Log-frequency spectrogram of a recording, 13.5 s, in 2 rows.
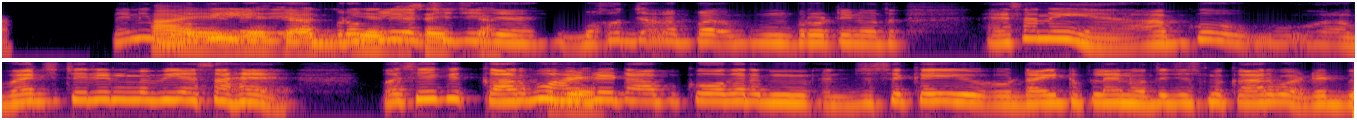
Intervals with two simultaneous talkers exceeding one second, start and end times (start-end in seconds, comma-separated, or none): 0.8-2.5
